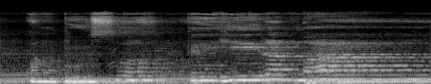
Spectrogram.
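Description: A man singing a song in Tagalog, accompanied by his own strummed acoustic guitar, performed live through the hall's sound system.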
